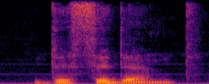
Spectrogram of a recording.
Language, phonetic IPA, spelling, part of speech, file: Polish, [dɨˈsɨdɛ̃nt], dysydent, noun, Pl-dysydent.ogg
